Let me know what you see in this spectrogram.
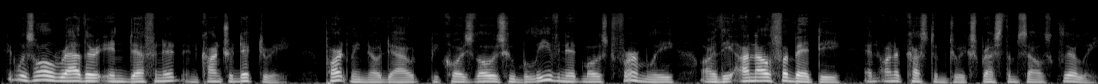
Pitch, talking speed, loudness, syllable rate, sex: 130 Hz, 145 wpm, -20 LUFS, 5.6 syllables/s, male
